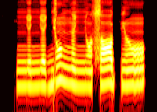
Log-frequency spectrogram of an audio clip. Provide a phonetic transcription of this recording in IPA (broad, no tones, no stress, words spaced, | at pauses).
ɲɛɲɛɟõ ŋɛ̃ɲɔ̃sɒ pʲõ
